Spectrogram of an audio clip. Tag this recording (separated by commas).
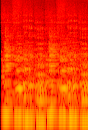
Bowed string instrument, Music, Musical instrument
